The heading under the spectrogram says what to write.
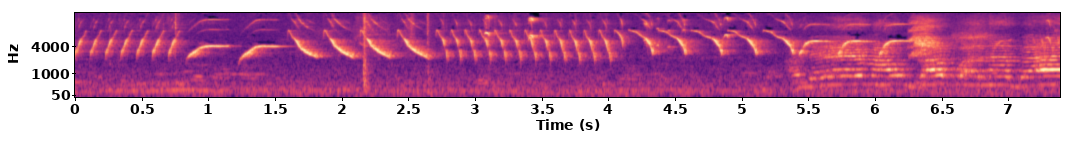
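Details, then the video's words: Canary of Yorkshire descent from Turkish and US birds singing rising whistles, fast falling chirps and trills, ending in a rich burst of varied warbling notes. "chirping birds.Canary bird."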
